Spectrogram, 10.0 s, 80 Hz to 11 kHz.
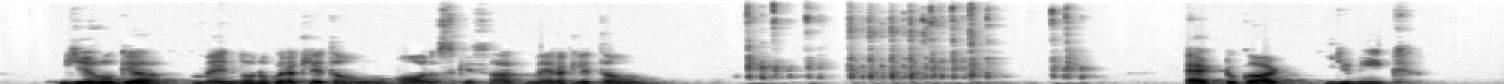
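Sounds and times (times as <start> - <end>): faint keyboard typing: 4.9 - 7.4.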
